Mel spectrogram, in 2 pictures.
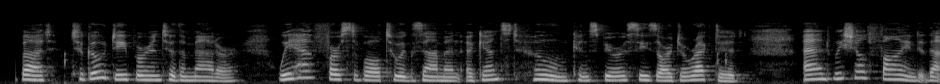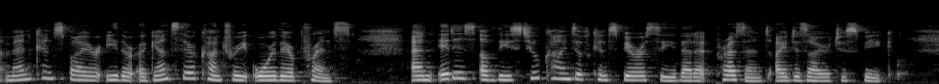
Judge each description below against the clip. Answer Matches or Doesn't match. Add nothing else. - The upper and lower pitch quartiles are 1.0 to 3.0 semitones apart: Doesn't match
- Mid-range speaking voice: Doesn't match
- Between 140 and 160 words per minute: Matches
